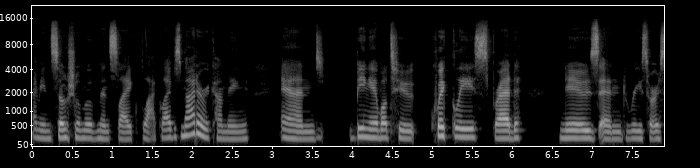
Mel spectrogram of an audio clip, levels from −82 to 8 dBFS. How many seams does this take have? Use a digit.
0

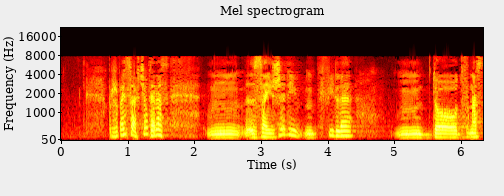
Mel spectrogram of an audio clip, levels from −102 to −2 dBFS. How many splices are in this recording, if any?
2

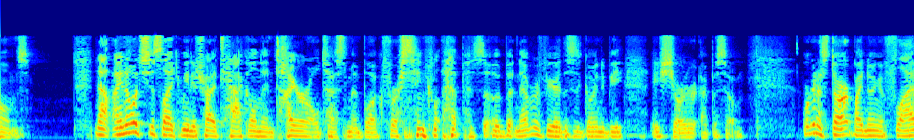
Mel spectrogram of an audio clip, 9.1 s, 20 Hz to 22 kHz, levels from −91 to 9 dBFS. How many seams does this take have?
0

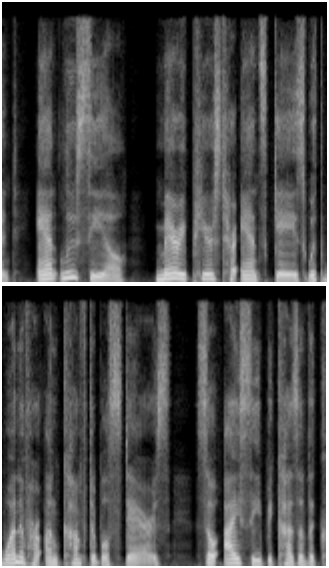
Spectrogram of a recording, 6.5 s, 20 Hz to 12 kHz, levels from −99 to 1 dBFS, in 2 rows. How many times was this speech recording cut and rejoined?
0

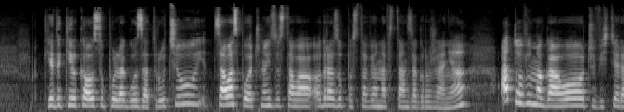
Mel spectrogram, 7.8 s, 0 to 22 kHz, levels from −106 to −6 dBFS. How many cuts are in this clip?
0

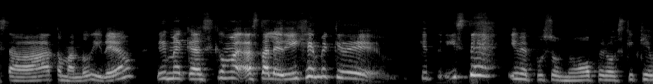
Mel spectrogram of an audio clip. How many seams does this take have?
1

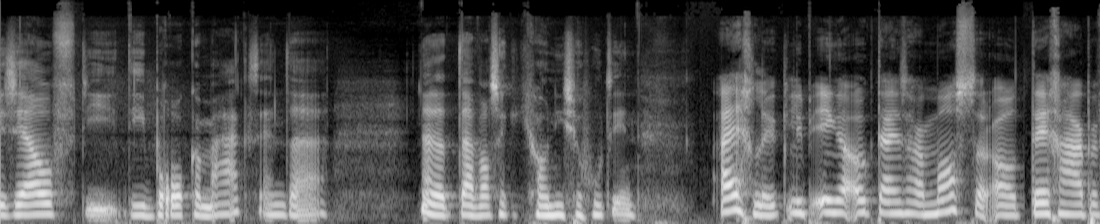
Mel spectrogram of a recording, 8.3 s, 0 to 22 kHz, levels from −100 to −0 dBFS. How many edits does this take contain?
2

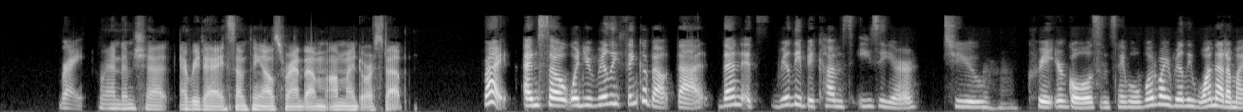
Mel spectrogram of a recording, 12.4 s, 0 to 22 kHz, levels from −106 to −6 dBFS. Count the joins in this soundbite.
2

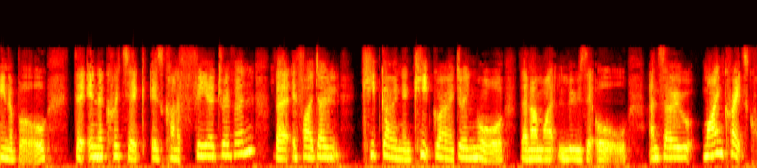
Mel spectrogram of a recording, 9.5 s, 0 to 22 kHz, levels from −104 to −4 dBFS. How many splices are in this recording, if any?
2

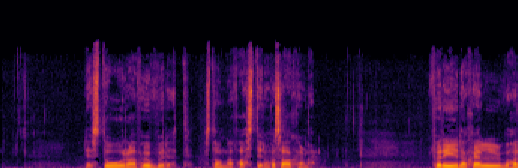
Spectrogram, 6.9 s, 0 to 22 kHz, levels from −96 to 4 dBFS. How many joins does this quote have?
3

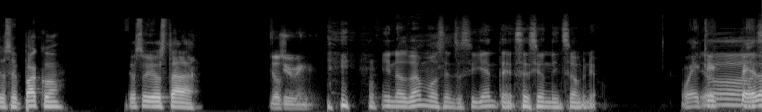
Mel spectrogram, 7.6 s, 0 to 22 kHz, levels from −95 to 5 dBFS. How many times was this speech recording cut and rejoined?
1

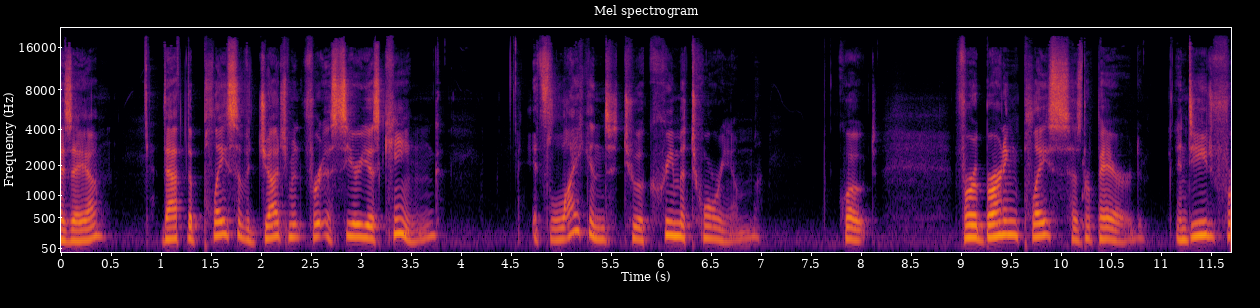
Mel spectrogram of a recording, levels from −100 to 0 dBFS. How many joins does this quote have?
1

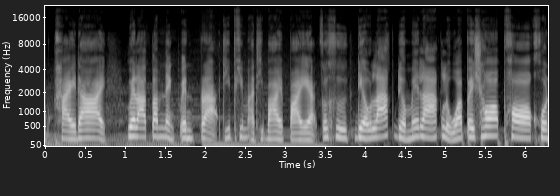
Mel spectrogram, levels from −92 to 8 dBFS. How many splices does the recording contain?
1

